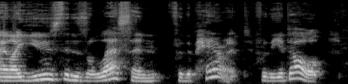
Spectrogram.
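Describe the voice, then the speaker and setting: A woman with a plain, everyday voice speaks at a moderate pace and a fairly low pitch. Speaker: hugging advocate. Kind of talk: podcast interview.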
